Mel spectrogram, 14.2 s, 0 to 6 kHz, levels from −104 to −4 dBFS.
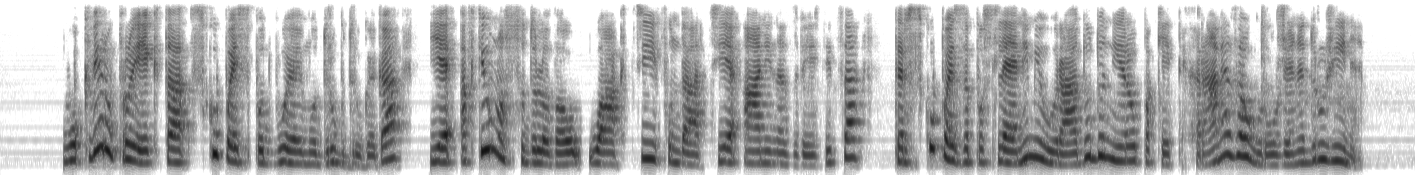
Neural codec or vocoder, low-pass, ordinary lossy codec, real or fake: none; 5.4 kHz; none; real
